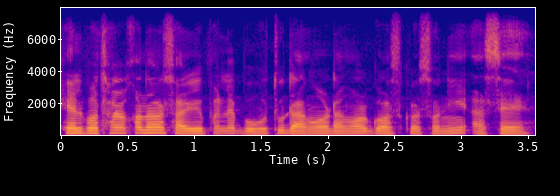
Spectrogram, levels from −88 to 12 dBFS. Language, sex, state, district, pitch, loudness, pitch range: Assamese, male, Assam, Sonitpur, 140 Hz, -17 LUFS, 135-155 Hz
